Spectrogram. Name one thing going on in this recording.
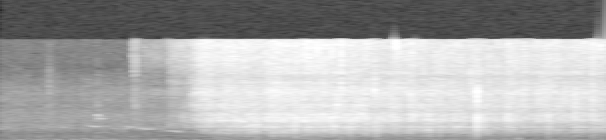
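Shredded cabbage sizzles loudly in hot oil.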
